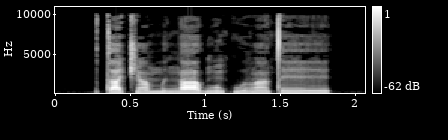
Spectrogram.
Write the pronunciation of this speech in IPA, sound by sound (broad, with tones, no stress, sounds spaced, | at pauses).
t a˦ t͡ʃ ã˨ m ɪ˨ ŋ aː˦ ɡʷ ĩ˦ kʷ ɛ˨ β ã˨ t eː˦˨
